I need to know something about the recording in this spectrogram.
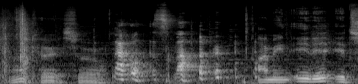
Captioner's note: laughing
